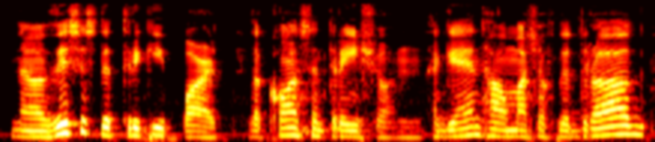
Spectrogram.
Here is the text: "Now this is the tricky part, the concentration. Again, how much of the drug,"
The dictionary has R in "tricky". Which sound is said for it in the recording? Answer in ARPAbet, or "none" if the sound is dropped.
R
